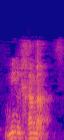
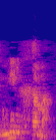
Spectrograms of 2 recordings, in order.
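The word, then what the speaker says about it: מלחמה: La palabra guerra en hebreo se dice milhamá. Ay. En hebreo, la palabra guerra se dice milhamá, que se escribe como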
